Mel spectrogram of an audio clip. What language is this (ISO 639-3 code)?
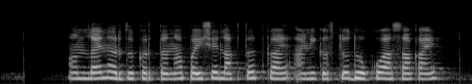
mar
